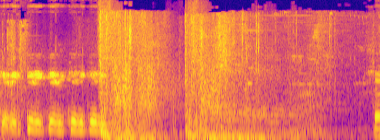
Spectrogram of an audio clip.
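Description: Gunshots bang loudly in quick succession.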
